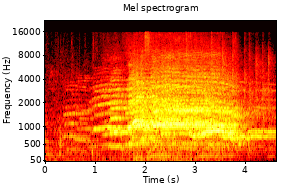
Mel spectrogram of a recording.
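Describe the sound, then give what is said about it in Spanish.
A burst of crowd cheering and shouting at a surprise birthday party in a home full of people, balloons, piñatas and whistles, rising sharply after a quieter start, many high voices whooping and yelling together, loud and sustained before tapering off slightly at the end. “Está lleno de gente, globos, piñatas y silbatos.”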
